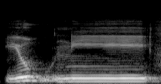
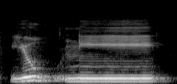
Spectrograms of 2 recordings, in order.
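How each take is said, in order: First: युग नी slow, lips rounded on युग; rounded-lip recitation. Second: युग नी again, lips round, heavy गोइन, slow; rounded-lip recitation. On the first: Teacher recites युग नी so students copy the sound. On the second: Teacher repeats युग नी slowly. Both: Shown as a demonstration. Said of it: "होंठों को गोल करके".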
